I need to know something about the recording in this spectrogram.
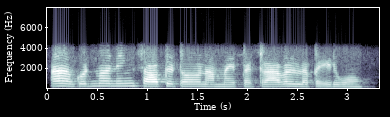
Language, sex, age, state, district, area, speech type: Tamil, female, 18-30, Tamil Nadu, Chengalpattu, urban, conversation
